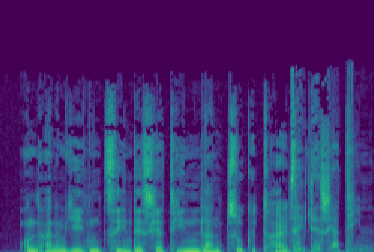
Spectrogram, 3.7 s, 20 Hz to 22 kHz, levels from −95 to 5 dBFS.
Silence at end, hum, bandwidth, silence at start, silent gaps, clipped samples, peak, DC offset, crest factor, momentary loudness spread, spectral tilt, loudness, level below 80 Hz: 0.15 s; none; 16.5 kHz; 0.25 s; none; under 0.1%; -8 dBFS; under 0.1%; 18 dB; 4 LU; -4.5 dB/octave; -26 LUFS; -42 dBFS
